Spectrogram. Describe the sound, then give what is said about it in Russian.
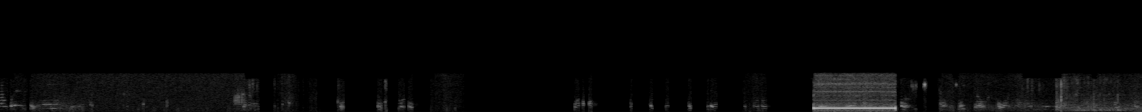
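A single loud touch-tone beep lasting about a second, dialing an employee's extension number in tone mode on a company phone line, cuts in sharply between stretches of faint, intermittent talking. “Если вы знаете внутренний номер сотрудника, наберите его в тоновом режиме или дождитесь ответа секретаря.”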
